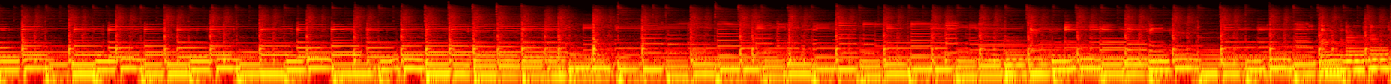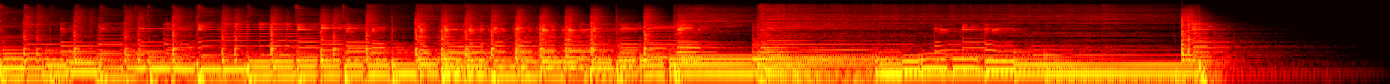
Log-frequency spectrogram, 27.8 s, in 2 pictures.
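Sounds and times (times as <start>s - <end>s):
blues drumming: 0.0s - 26.7s.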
